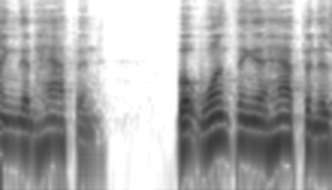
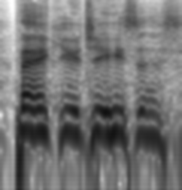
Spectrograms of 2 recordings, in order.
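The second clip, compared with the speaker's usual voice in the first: louder, slow grateful praise; emphatic thanks; 4 semitones higher, 9 dB louder, slower than usual. Retold or imitated. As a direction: draw out each word in relief.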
